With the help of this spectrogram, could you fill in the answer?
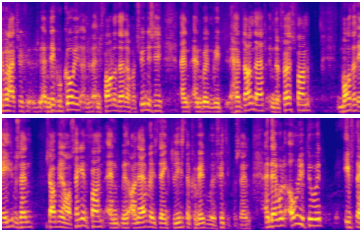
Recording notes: Recording this episode during TechBBQ in Kopenhagen. Recording this episode during TechBBQ in Kopenhagen.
